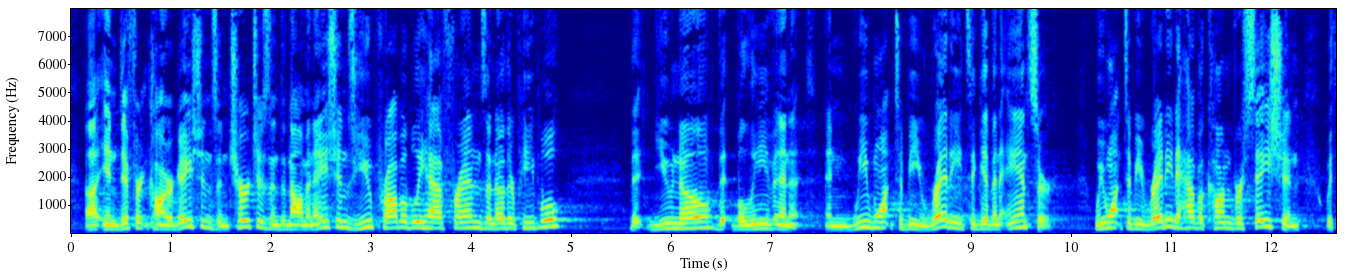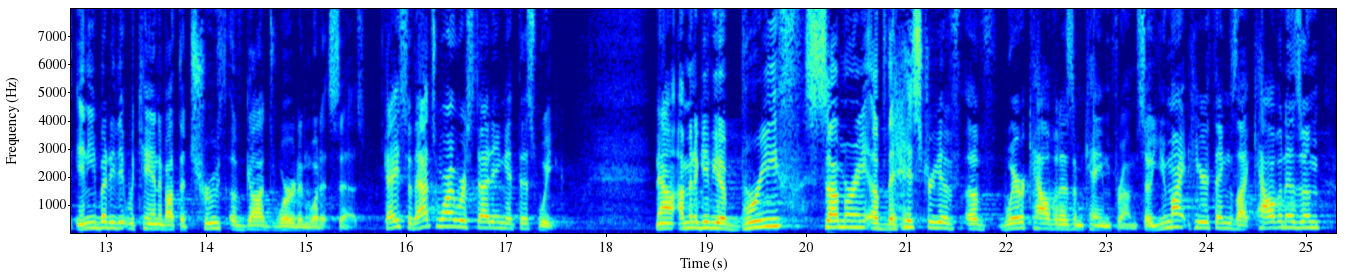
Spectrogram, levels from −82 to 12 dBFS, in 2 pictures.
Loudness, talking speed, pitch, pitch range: -22 LUFS, 215 wpm, 200 Hz, 175-230 Hz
